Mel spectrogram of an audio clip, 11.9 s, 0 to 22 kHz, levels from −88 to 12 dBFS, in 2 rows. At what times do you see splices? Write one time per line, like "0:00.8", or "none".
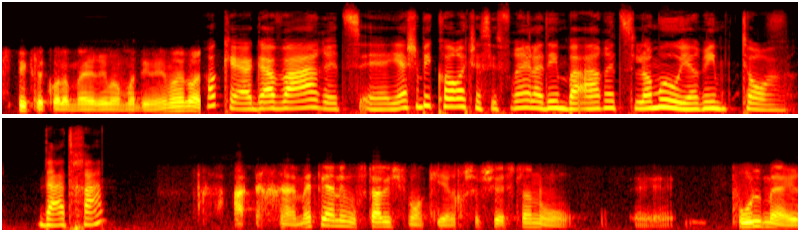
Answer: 0:01.5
